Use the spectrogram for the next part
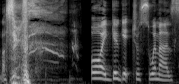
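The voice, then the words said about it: Put-on Australian accent. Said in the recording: “Can you say it in an Australian accent? ... Oh, that was really good. ... You sound very New Zealand right now.”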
